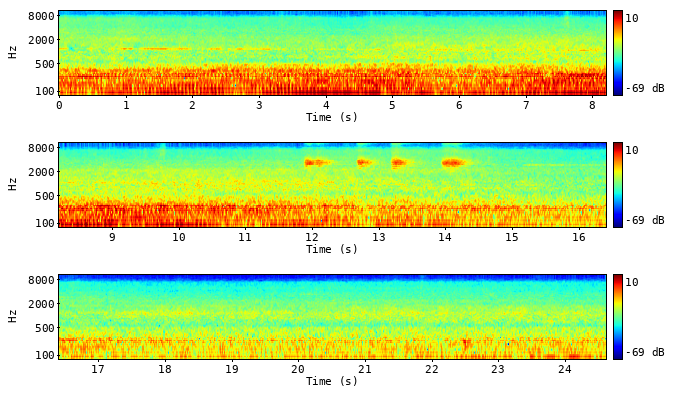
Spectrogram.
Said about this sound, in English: there is so much traffic noise at this time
